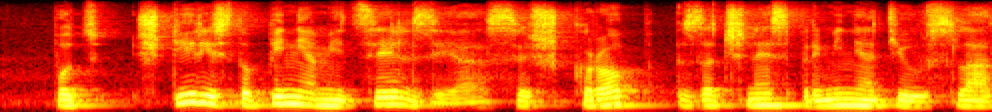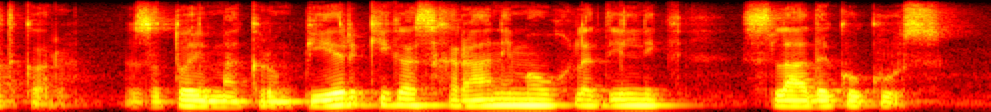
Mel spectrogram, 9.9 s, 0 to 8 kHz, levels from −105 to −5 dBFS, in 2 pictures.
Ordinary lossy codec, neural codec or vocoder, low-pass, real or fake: none; none; none; real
